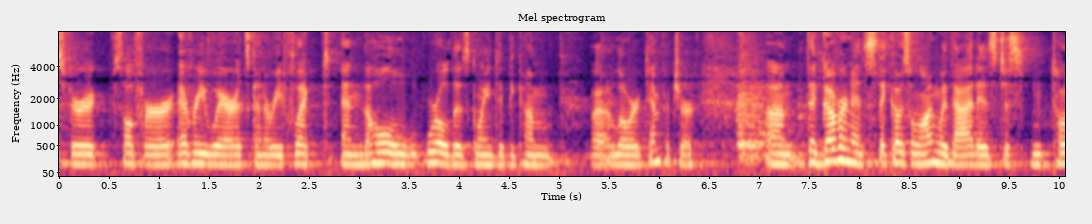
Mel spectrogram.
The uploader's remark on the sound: This program was recorded live at the Commonwealth Club of California in San Francisco.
